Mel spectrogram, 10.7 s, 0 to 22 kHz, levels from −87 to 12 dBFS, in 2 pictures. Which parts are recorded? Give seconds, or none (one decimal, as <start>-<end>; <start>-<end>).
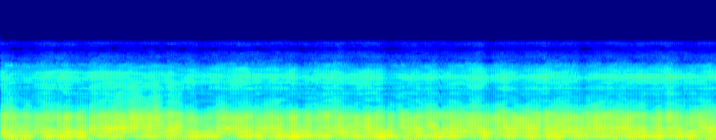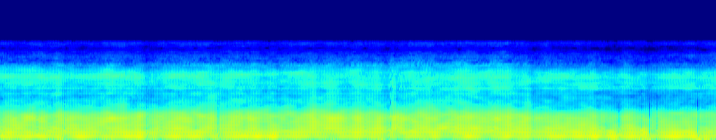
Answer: none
